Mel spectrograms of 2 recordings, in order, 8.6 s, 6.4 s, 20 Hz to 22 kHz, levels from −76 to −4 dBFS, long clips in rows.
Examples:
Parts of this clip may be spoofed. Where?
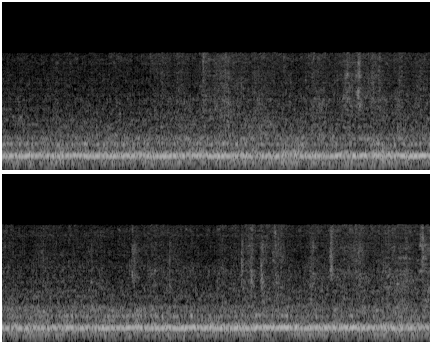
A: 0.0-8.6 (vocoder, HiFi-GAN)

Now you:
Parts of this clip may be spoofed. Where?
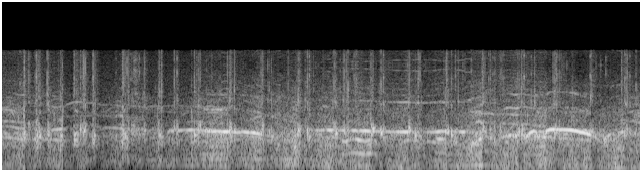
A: none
